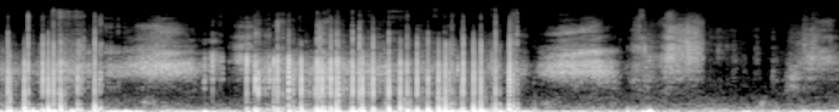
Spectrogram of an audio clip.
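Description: Long nails tap quickly on the cover and spine of a small white plastic cardholder book lying on a table. The result is a fast, dense run of short, dry clicks with a low thudding body, broken by brief soft brushing or rustling sounds between bursts.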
